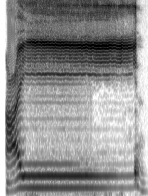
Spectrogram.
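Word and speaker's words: عين: এক আলিফটা নিয়ে পড়বো আইন আইন হরফ হালুকের মধ্যখান থেকে চাপ দিয়ে উচ্চারণ করব কারণ আইন হরফের মাখরাজ হলুকের মধ্যখান থেকে হবে আইন গাইন গাইন ফা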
